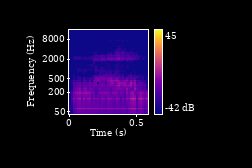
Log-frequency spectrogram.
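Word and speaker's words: May: puxado xale próximo temos mei que é Maio em inglês Então se escreve M A Y como se fosse mais se pronuncia m e curto então um e meio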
